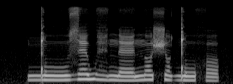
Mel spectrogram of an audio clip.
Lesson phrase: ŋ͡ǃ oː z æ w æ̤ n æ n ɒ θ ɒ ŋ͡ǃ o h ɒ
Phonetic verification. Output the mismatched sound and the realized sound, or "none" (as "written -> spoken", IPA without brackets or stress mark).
θ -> ʃ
